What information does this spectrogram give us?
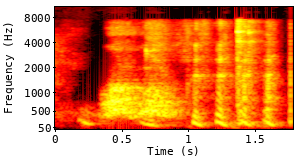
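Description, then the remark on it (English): A female dog whimpers: a drawn-out whine that breaks into a quick run of short, pleading yelps, with no one speaking. “She's telling you. Dog training is my biggest achievement.”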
